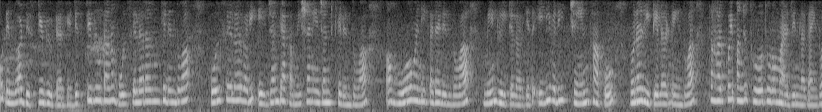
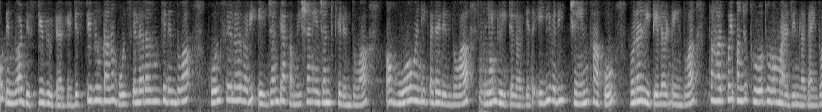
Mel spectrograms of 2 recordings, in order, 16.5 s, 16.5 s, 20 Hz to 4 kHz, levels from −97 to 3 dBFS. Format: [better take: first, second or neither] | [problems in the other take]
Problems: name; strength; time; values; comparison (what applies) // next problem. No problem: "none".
first | noise reduction (neural separator model SepFormer DNS4)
